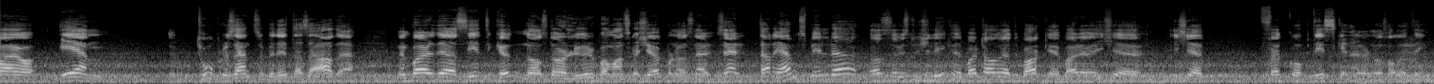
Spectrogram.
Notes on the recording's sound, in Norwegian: Lyden er ikke av studiokvalitet siden opptaket skjedde i en bil.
